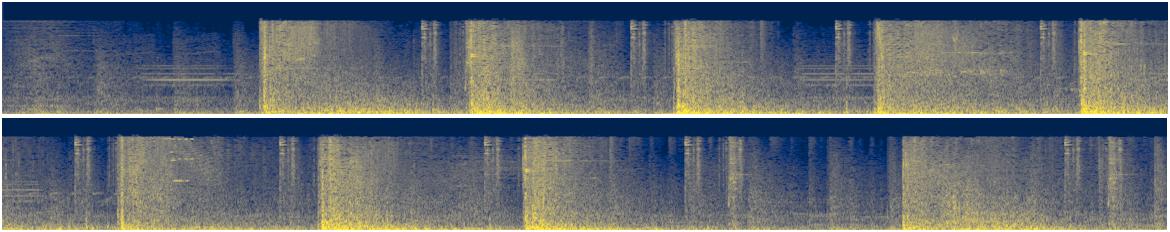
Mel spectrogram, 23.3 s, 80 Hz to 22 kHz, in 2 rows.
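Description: Repeated heavy booms from a missile barrage in a PS4 video game, roughly nine loud bursts in steady succession about every two seconds, each a dense low rumble with a quick onset, no talking.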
